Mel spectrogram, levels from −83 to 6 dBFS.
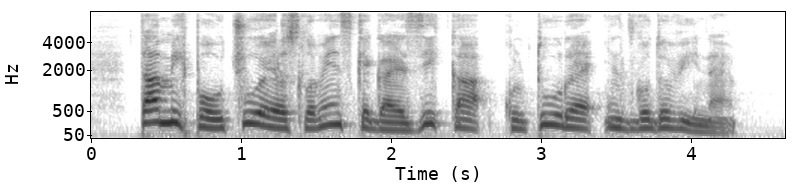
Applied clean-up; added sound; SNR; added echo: neural separator model SepFormer DNS4.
